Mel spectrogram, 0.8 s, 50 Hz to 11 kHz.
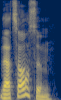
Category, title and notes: Speech > Solo speech
Joyful - Thats awesome
joy, singletake, happy, Neumann, dialogue, awesome, voice, joyful, Mid-20s, Video-game, Voice-acting, talk, Tascam, Man, Male, FR-AV2, oneshot, Single-take, U67, NPC, Human, Vocal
